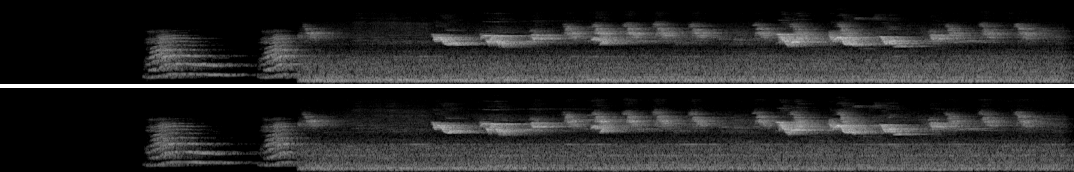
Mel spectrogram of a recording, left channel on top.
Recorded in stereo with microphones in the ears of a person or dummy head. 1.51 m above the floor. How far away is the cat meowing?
About 1.8 m.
